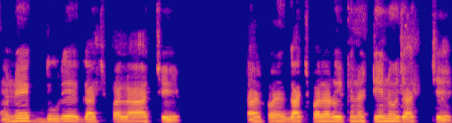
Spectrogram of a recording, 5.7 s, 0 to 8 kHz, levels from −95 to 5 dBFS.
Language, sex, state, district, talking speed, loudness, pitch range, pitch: Bengali, male, West Bengal, North 24 Parganas, 105 wpm, -16 LUFS, 135-145 Hz, 140 Hz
